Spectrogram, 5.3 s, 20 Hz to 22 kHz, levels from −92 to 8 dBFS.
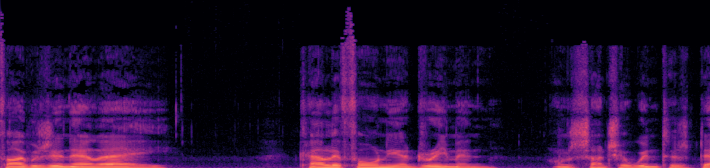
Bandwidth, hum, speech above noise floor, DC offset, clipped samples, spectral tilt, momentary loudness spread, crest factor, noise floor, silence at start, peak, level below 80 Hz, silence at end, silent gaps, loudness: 18 kHz; none; 40 dB; under 0.1%; under 0.1%; -7 dB/octave; 12 LU; 14 dB; -62 dBFS; 0 s; -10 dBFS; -58 dBFS; 0 s; none; -23 LUFS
